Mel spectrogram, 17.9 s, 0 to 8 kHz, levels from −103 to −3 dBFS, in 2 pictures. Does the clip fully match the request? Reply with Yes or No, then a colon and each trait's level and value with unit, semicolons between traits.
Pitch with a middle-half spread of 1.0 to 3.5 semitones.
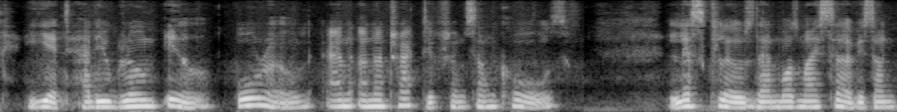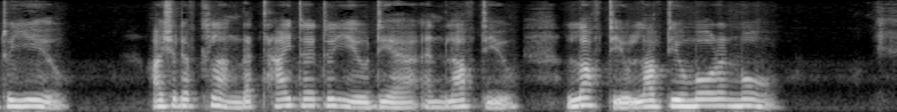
Yes: average, 2.9 semitones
